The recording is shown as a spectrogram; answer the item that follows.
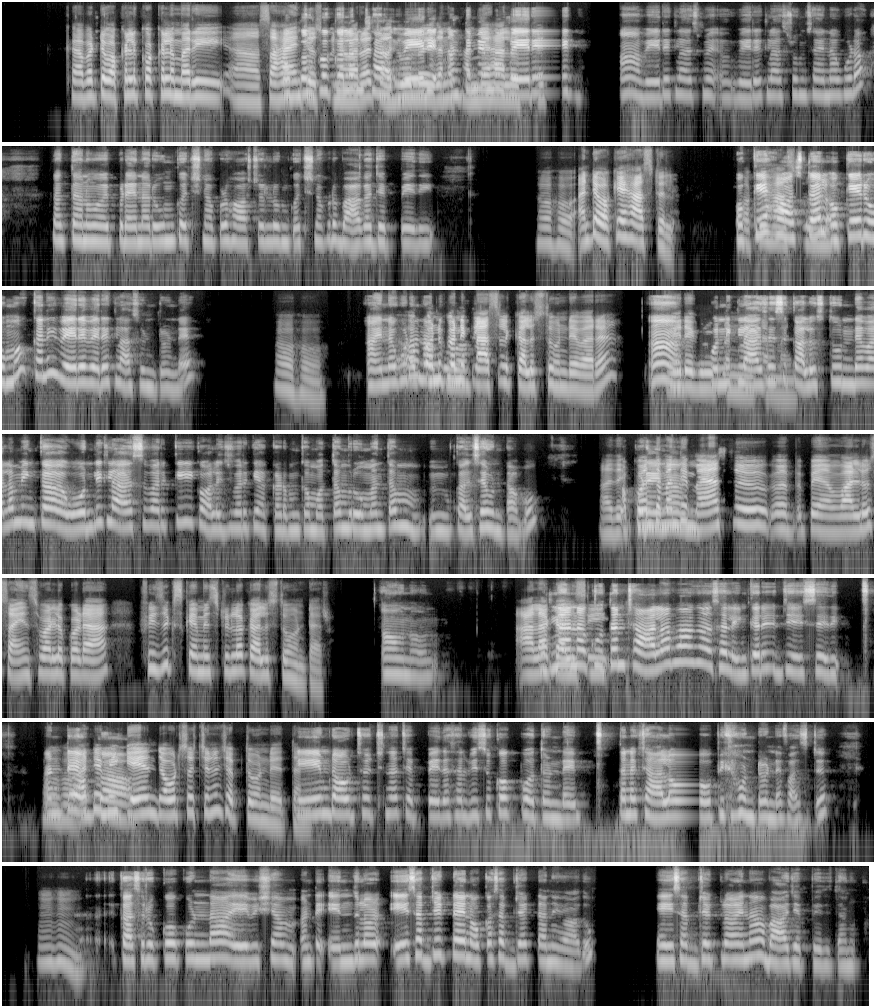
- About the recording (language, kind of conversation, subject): Telugu, podcast, మీ జీవితంలో మీకు అత్యుత్తమ సలహా ఇచ్చిన వ్యక్తి ఎవరు, ఎందుకు?
- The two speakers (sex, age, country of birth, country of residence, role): female, 20-24, India, India, guest; female, 45-49, India, India, host
- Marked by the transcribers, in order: tapping; other background noise; in English: "క్లాస్ రూమ్స్"; in English: "హాస్టల్"; in English: "హాస్టల్‌లో"; in English: "హాస్టల్"; in English: "క్లాస్"; in English: "గ్రూప్"; in English: "క్లాసెస్"; in English: "ఓన్లీ క్లాస్"; in English: "కాలేజ్"; in English: "మ్యాథ్స్"; in English: "ఫిజిక్స్, కెమిస్ట్రీలో"; in English: "ఎంకరేజ్"; lip smack; in English: "డౌట్స్"; in English: "డౌట్స్"; lip smack; chuckle; in English: "ఫస్ట్"; in English: "సబ్జెక్ట్"; in English: "సబ్జెక్ట్"; in English: "సబ్జెక్ట్‌లో"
